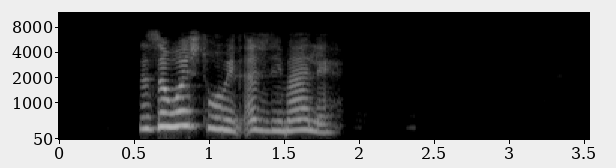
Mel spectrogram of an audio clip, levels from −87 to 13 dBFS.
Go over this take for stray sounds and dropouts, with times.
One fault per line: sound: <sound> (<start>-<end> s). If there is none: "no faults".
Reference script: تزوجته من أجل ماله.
no faults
